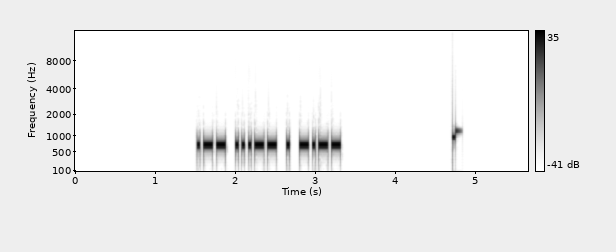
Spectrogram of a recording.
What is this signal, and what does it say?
Morse code, heard as a keyed tone, about 29 wpm, 700 Hz. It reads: W3EY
